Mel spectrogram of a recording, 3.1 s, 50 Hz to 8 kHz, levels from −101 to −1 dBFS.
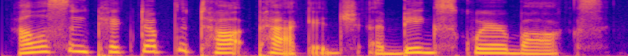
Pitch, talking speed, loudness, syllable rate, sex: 225 Hz, 190 wpm, -17 LUFS, 5.7 syllables/s, female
